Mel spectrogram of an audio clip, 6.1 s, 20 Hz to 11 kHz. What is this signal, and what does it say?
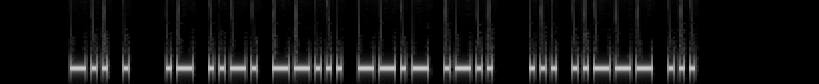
Morse code, heard as a keyed tone, about 30 wpm, 690 Hz. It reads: DE AF7QL S2S
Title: SOTA QSO Practice 30wpm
